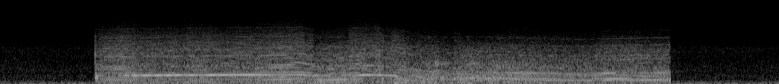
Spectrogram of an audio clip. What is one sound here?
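A race car engine roars steadily as the car drives.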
